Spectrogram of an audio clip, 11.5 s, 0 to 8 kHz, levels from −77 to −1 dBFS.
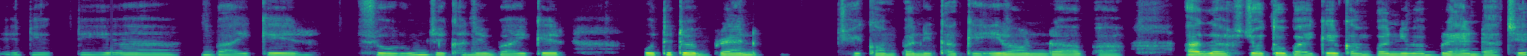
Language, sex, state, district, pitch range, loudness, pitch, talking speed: Bengali, female, West Bengal, North 24 Parganas, 215-235 Hz, -21 LUFS, 225 Hz, 130 wpm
